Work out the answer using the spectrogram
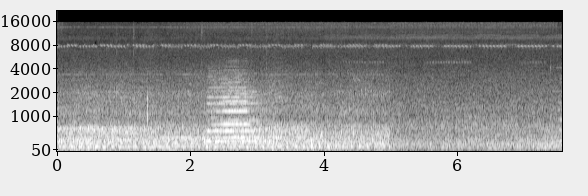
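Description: Rumble of a passing train, with the locomotive horn sounded once for about a second, about two seconds in. The rumble drops off about five seconds in.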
